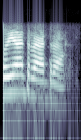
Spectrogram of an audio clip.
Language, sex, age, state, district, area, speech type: Bodo, female, 30-45, Assam, Kokrajhar, urban, conversation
